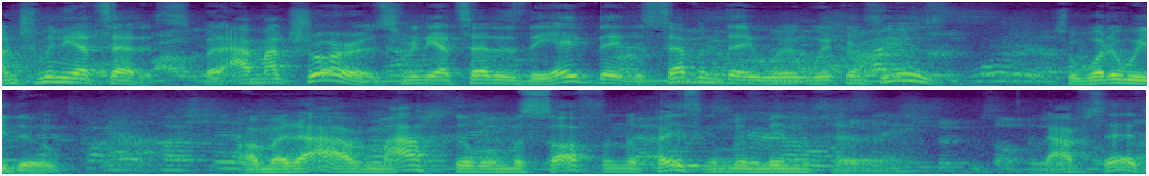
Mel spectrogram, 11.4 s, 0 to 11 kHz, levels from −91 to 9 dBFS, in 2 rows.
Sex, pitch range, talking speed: male, 120-160 Hz, 135 wpm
